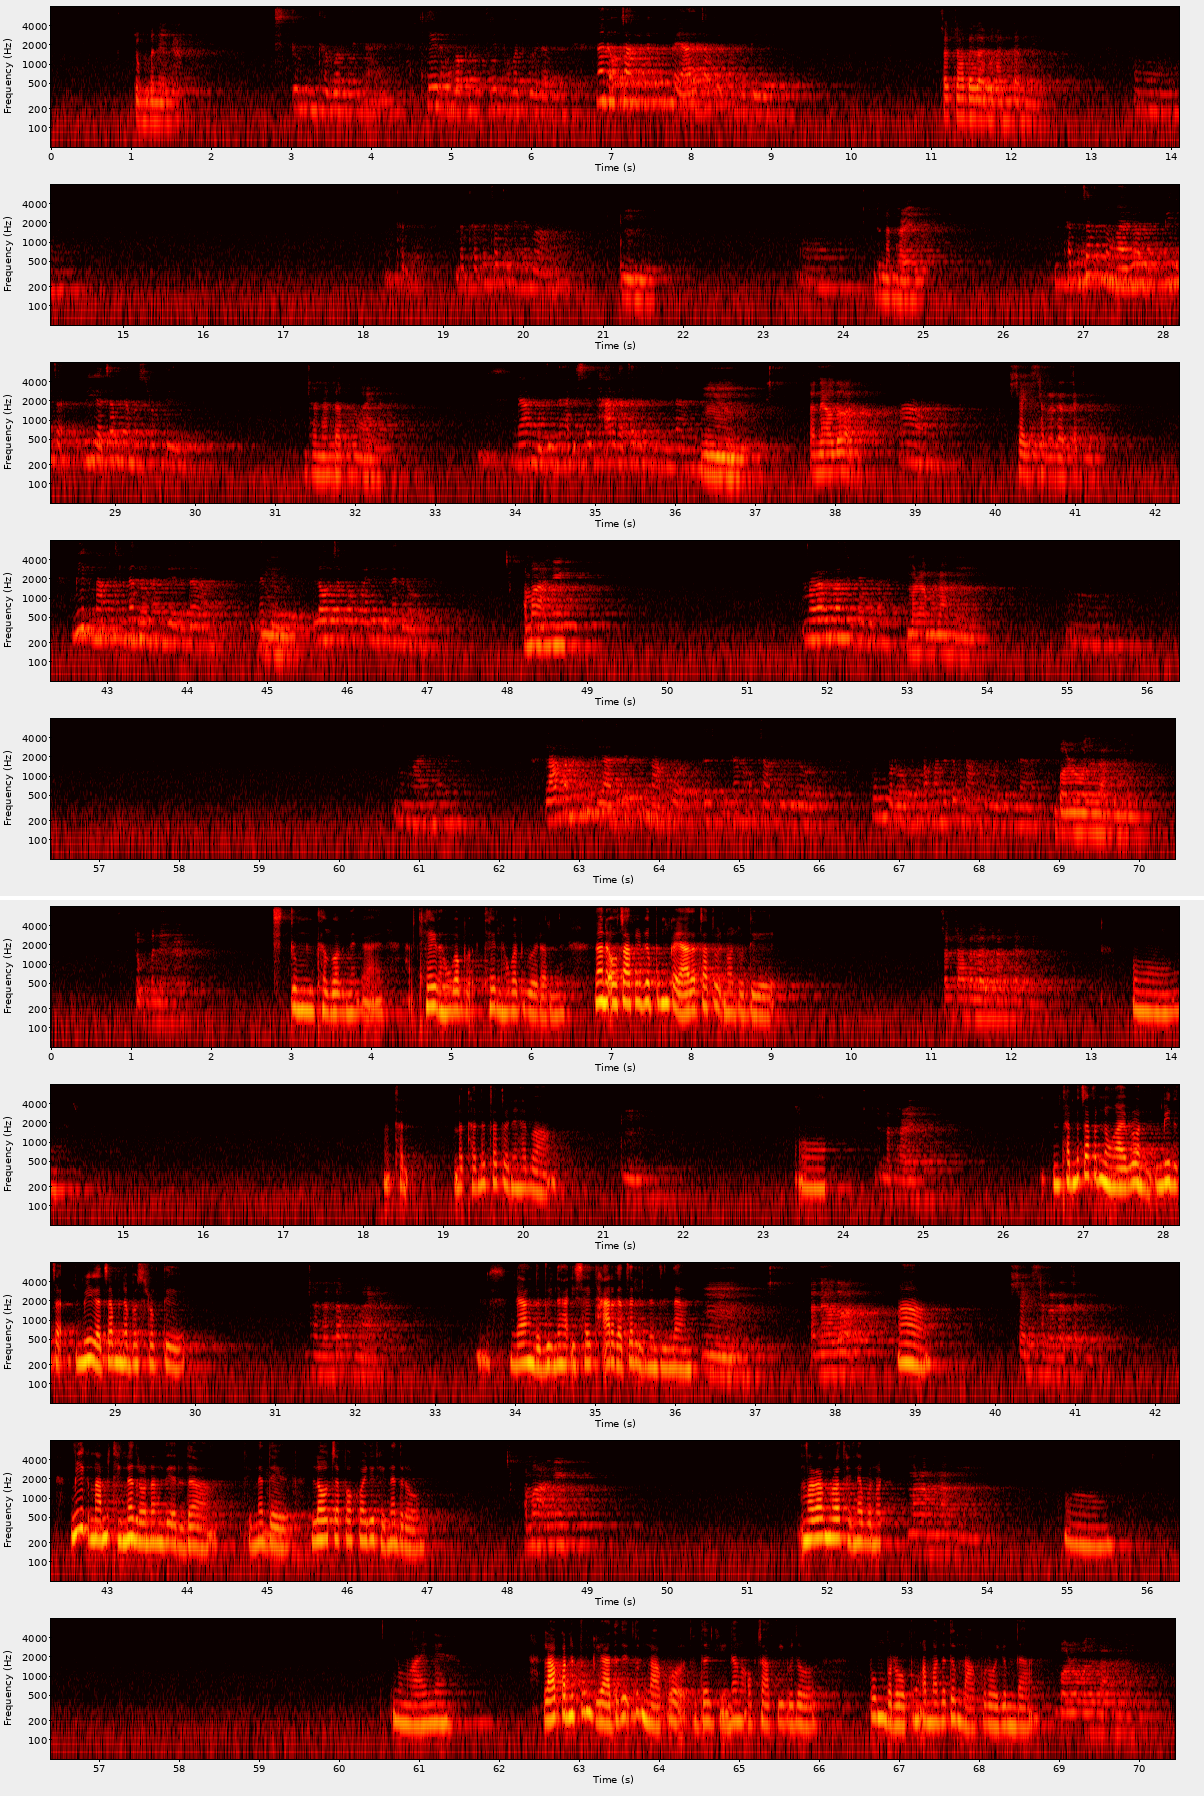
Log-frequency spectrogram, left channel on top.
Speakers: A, on the left; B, on the right.
A: ꯇꯨꯃꯅꯦ
B: ꯇꯨꯝ ꯊꯕꯛꯅꯤ ꯀꯥꯏ ꯊꯦꯡꯅꯒꯠꯄ ꯊꯦꯡꯅ ꯍꯧꯒꯠꯄꯤ ꯑꯣꯏꯔꯕꯝꯅꯦ ꯅꯪꯅ ꯑꯣ ꯆꯥꯛ ꯄꯤꯕꯤꯗ ꯄꯨꯡ ꯀꯌꯥꯗ ꯆꯥꯠꯇꯣꯏꯅꯣ ꯑꯗꯨꯗꯤ
A: ꯆꯥꯛ ꯆꯥꯕ ꯂꯣꯏꯕ ꯀꯥꯟꯁꯤ ꯆꯛꯅꯤ
B: ꯑꯣ ꯊ ꯅꯥꯊꯟꯇ ꯆꯠꯇꯣꯏꯅꯦ ꯍꯥꯏꯕ
A: ꯎꯝ
B: ꯑꯣ
A: ꯑꯗꯨ ꯅꯥ ꯐꯔꯦ
B: ꯏꯊꯟꯗ ꯆꯠꯄ ꯅꯨꯡꯉꯥꯏꯕ꯭ꯔꯣ ꯃꯤꯒ ꯃꯤꯒ ꯆꯥꯃꯤꯟꯅꯅꯕ ꯁꯨꯔꯛꯇꯦ
A: ꯊꯅ ꯆꯄꯅꯅꯨꯡꯉꯥꯏ
B: ꯎ ꯉꯥꯡꯗꯨꯕꯨ ꯅꯍ ꯏꯁꯩ ꯊꯥꯔꯒ ꯆꯠꯂꯤꯗ ꯑꯗꯨꯅ
A: ꯎꯝ ꯆꯅꯤ ꯍꯎꯗ
B: ꯑꯥ
A: ꯁꯏ ꯁꯥꯒꯔꯒ ꯆꯥꯛꯅꯤ
B: ꯃꯤ ꯀꯅꯥꯝꯇ ꯊꯦꯡꯅꯗ꯭ꯔꯣ ꯅꯪꯗꯤ ꯑꯗꯨꯗ ꯊꯅ
A: ꯎꯝ
B: ꯗꯦ ꯂ ꯆ ꯄꯥ꯭ꯋꯥꯗꯤ ꯊꯦꯡꯅꯗ꯭ꯔꯣ
A: ꯑꯃ ꯑꯅꯤ
B: ꯃꯔꯥꯡ ꯃꯔꯥ ꯊꯥꯏꯅꯕ
A: ꯃꯔꯥꯡ ꯃꯔꯥꯡ ꯎꯝ
B: ꯑꯣ ꯅꯨꯡꯉꯥꯏꯅꯦ ꯂꯥꯛꯄ ꯀꯥꯟꯗ ꯄꯨꯡ ꯀꯌꯥꯗꯗꯤ ꯑꯗꯨꯝ ꯂꯥꯛꯄ꯭ꯔꯣ ꯑꯗꯨꯗꯒꯤ ꯅꯪꯅ ꯑꯣꯛꯆꯥꯛ ꯄꯤꯕꯗꯣ ꯄꯨꯡꯕꯔꯣ ꯄꯨꯡ ꯑꯃꯗ ꯑꯗꯨꯝ ꯂꯥꯛꯄꯔꯣ ꯌꯨꯝꯗ
A: ꯔ ꯂꯥꯛꯀꯅꯤ ꯑ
